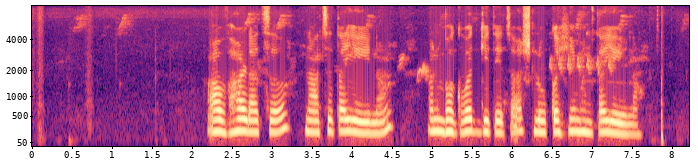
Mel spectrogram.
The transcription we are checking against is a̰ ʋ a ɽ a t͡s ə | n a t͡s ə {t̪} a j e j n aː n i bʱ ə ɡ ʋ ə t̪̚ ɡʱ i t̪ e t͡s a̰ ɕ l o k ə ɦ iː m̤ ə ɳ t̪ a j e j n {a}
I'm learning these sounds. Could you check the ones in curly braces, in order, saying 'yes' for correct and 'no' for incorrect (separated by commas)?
yes, yes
